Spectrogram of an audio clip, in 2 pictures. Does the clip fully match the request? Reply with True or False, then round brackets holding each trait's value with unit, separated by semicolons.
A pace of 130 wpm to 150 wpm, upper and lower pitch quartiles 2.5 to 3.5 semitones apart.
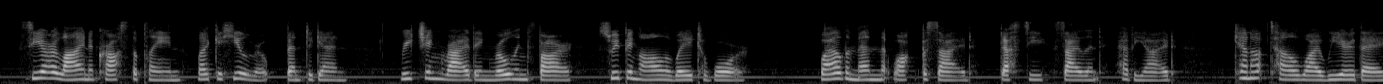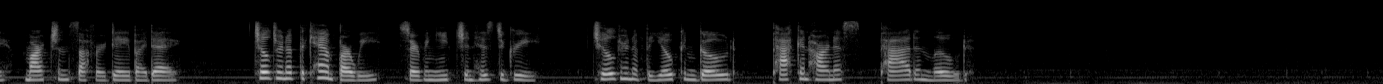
True (145 wpm; 3.0 semitones)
